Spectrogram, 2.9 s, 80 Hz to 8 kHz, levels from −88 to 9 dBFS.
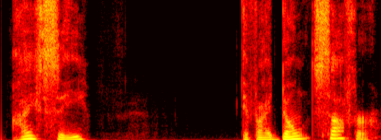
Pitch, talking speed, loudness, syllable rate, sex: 150 Hz, 105 wpm, -18 LUFS, 4.6 syllables/s, male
